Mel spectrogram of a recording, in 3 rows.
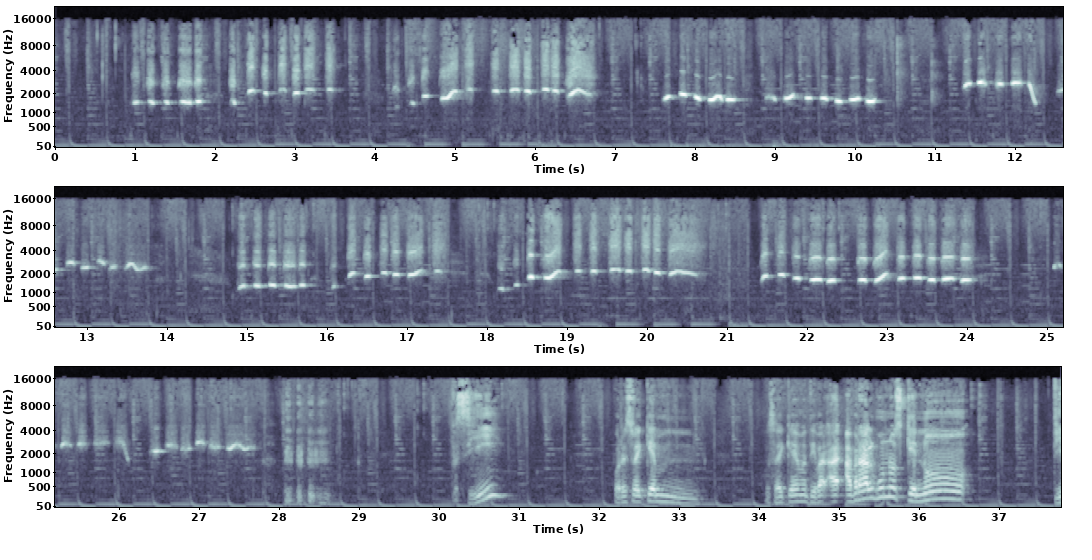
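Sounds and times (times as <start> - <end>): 
person whistling a lively wandering melody: 1.0 - 3.6, 4.2 - 6.8, 7.6 - 10.5, 11.4 - 13.8, 14.8 - 20.8, 21.4 - 24.2, 25.0 - 27.8
speech: 32.3 - 33.3, 34.2 - 36.6.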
